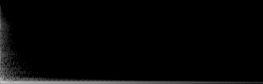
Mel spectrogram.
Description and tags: Breathing Tom 4
This is a free one hit sampler of my "Breathing" drum kit samples. Created for one of my video tutorials.
Breathing, drum, samples, tom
